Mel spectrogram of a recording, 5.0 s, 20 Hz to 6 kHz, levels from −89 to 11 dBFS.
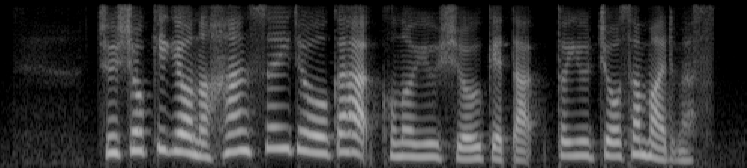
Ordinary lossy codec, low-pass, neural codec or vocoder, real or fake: none; 5.4 kHz; codec, 16 kHz, 0.3 kbps, FocalCodec; fake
